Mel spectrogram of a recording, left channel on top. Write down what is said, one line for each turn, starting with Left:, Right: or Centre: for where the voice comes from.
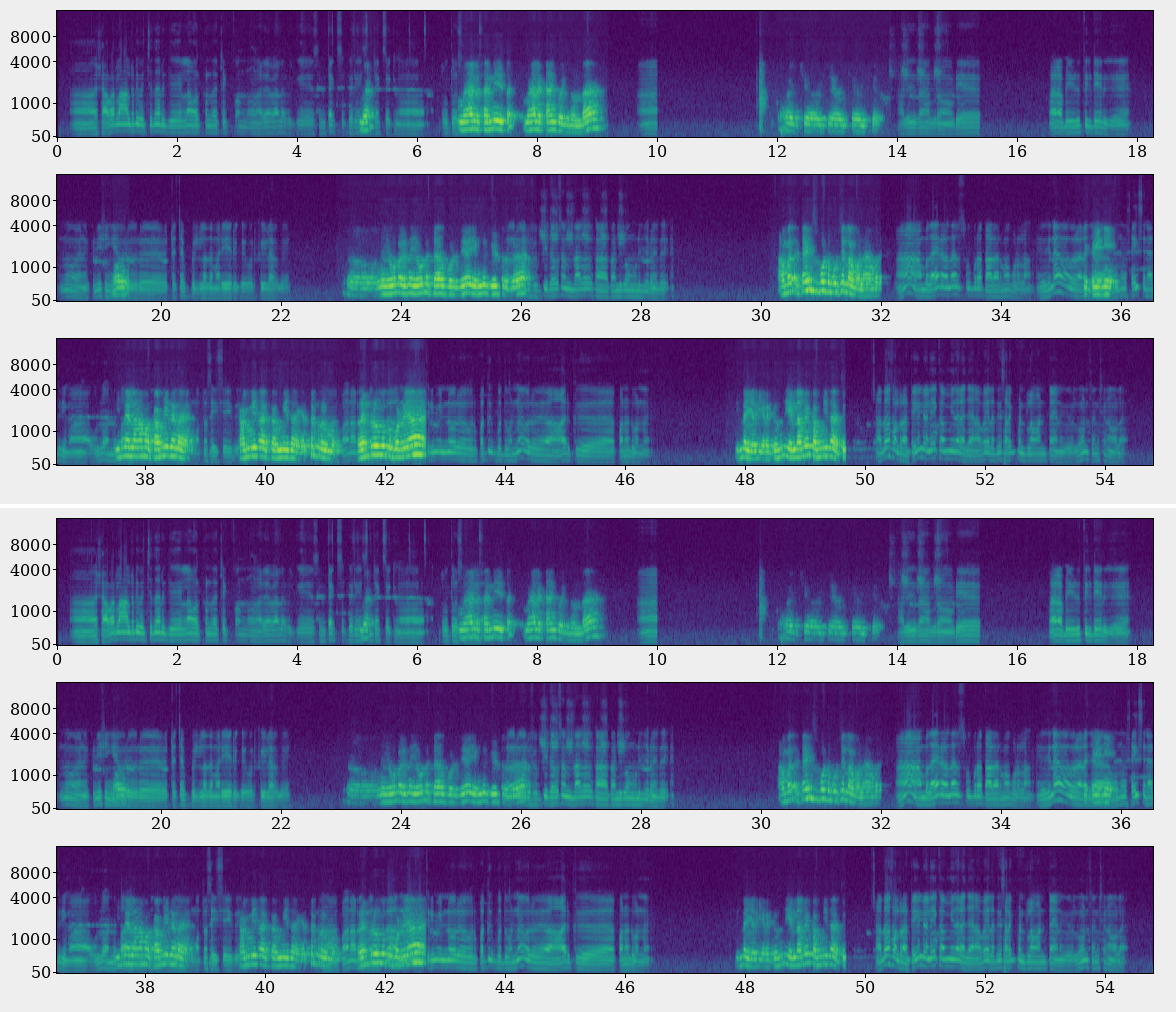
Right: ஆ ஷவர்லா ஆல்ரெடி வச்சுதா இருக்கு எல்லா ஒர்க் பண்ணுதான்னு செக் பண்ணணு நெறைய வேலயிருக்கு சின்டக்ஸ் பெரிய
Left: மே
Right: சின்டக்ஸ் வெக்கணு டூ தௌசண்ட்ல
Left: மேல தண்ணி த- மேல டேங்க் வைக்கணுல்ல
Right: ஆ
Left: <unintelligible>
Right: அதுக்குதா அப்றோ அப்டியே வேல அப்டியே இழுத்துக்கிட்டே இருக்கு இன்னு எனக் ஃபினிஷிங்கா
Left: ஓ
Right: ஒரு ஒரு டச்சப் இல்லாத மாரியே இருக்கு ஒரு ஃபீல் ஆகுது
Left: ஆ,
Right: உம்
Left: இன்னும் எவ்வளோ இன்னும் எவ்வளோ தேவைப்படுது எங்கே கேட்டிருக்கேன்
Right: இன்னொரு ஒரு ஃபிஃப்டி தௌசண் இருந்தாகா கண்டிப்பா முடிஞ்சிரு இது
Left: ஆம டைல்ஸ் போட்டு முடிச்சிடுலாமான்ன
Right: ஆ அம்பதாயிரோ இருந்தா சூப்பரா தாளாரமா போடலா இது என்னா வரு ராஜா
Left: இப்போ நீ
Right: ஒன்னு சைஸ் என்னா தெரியுமா உள்ள வந்து
Left: இல்லை
Right: பதினாறுக்கு
Left: இல்லை ஆமாம்
Right: பதினெட்டுருதா
Left: கம்மி தானே
Right: மொத்த சைஸே இது
Left: கம்மி தான் கம்மி தான் எத்தனை
Right: ஆ
Left: ரூம்
Right: பதுனாறைக்
Left: ரெண்டு
Right: பதுனெட்ர
Left: ரூமுக்கு
Right: அது
Left: போடுறியா
Right: இல்லாம திரும்பி இன்னொரு ஒரு பத்துக்கு பத் து ஒண்ணு ஒரு ஆறுக்கு பனனெண்டு ஒண்ணு
Left: இல்ல என எனக்கு வந்து எல்லாமே கம்மிதா
Right: அதா சொல்றே டெயிலி வேலையே கம்மிதா ராஜா நம்ப போய் எல்லாத்தையு செலக்ட் பண்ட்லா வந்துட்டே எனக்கு லோன் சேங்க்ஷன் அவல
